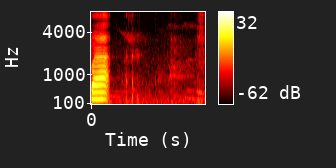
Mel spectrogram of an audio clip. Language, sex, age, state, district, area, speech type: Bodo, female, 45-60, Assam, Chirang, rural, read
